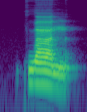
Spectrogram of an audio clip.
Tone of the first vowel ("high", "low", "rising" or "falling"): falling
